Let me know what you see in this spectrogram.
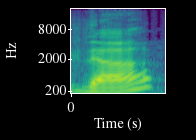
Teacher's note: ذا کی ادائیگی ہم نرمی سے کریں گے، اس میں ہم سیٹی کی آواز نہیں نکالتے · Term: ذال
